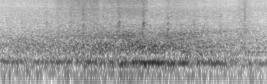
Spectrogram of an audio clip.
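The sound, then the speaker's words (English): A bus engine roars steadily, its low droning hum swelling slightly mid-way as if accelerating, with a constant rush of road noise and no voices. “We sped away from the pudding as its jelly like banks chased the bus.”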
